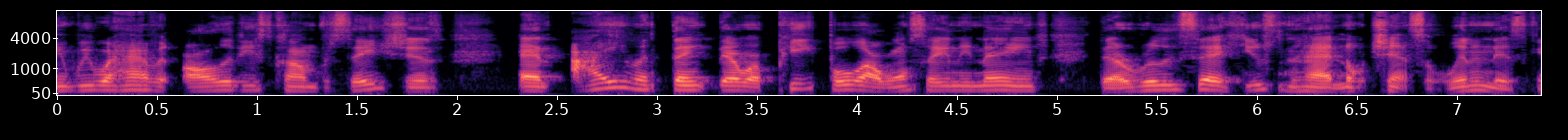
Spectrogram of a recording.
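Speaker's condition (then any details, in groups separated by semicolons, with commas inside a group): No condition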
